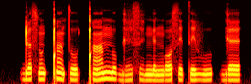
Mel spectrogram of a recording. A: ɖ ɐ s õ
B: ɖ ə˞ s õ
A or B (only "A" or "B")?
A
